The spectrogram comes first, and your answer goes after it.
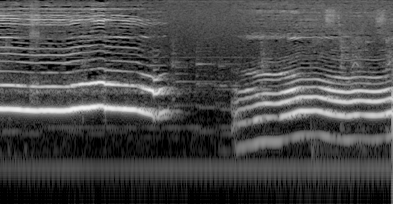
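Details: Female Chihuahua howling to a musical greeting card: one long sustained tonal howl that sags at its end, a brief silence, then a second rising, wavering howl; a low steady hum runs throughout.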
